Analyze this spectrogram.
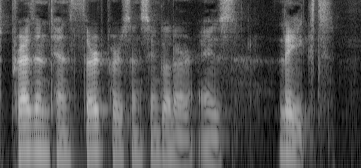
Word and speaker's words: legt: third-person singular is leaked the form seems to reflect our short vowel but it is actually still a long vowel this is an exception and it breaks the rules you can only pronounce it correctly if you recognize how it is derived let's now put the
